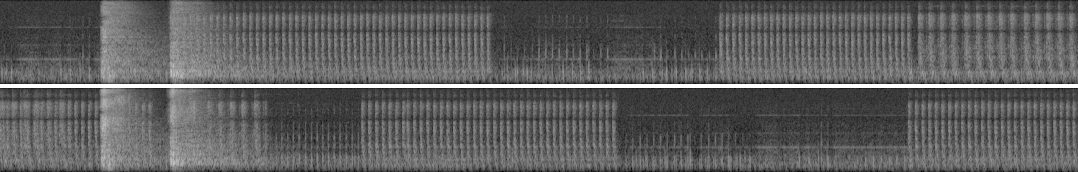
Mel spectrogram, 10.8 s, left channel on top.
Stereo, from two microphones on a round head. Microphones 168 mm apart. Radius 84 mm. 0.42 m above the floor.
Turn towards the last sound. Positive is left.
turn(degrees=-60)  # may be behind; listen again after turning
